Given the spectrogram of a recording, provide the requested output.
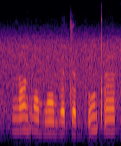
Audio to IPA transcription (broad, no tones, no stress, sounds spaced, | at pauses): ŋ ɑ̃ ɡ w ɔ̃ b ɔ̃ b œ t œ b pʼ ũ kʼ œ̃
